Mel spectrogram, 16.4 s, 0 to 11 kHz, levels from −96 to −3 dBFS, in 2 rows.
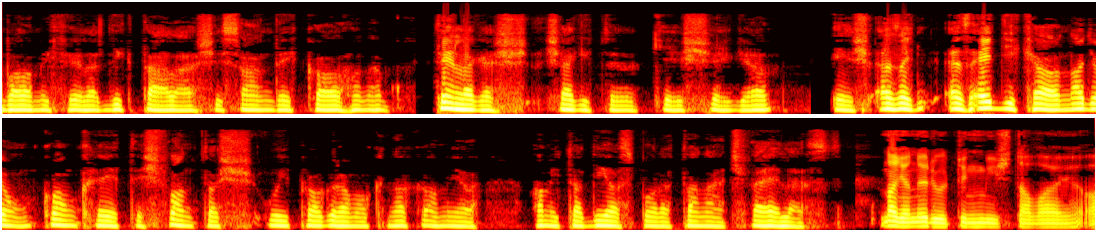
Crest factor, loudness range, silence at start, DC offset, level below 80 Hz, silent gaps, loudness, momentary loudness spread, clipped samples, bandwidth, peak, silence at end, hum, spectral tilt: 16 dB; 5 LU; 0 s; under 0.1%; -60 dBFS; 6.12-6.20 s; -18 LUFS; 11 LU; under 0.1%; 7.4 kHz; 0 dBFS; 0 s; none; -9 dB/octave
